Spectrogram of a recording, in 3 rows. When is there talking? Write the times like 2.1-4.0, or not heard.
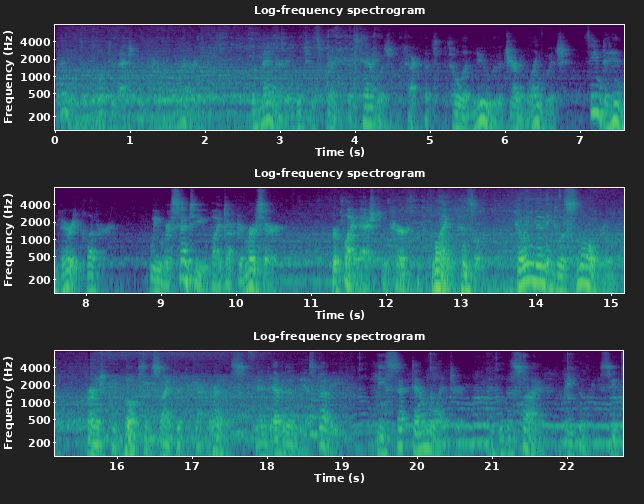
0.0-22.7.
